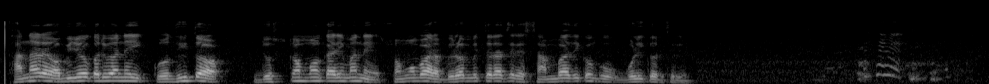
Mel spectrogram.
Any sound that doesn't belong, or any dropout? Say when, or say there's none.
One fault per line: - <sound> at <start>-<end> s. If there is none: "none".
- laugh at 8.1-9.6 s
